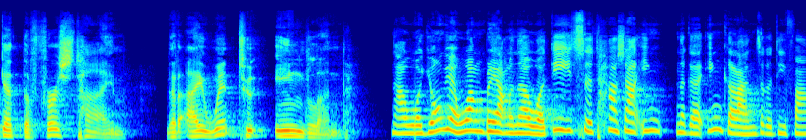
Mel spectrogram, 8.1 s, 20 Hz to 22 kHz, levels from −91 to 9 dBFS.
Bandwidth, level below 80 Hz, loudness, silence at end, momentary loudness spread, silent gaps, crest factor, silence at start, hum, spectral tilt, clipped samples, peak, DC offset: 15 kHz; -66 dBFS; -23 LUFS; 0 s; 12 LU; none; 18 dB; 0 s; none; -5 dB/octave; under 0.1%; -6 dBFS; under 0.1%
